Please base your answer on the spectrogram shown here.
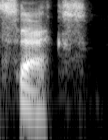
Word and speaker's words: CEX: So when you see CEX, sometimes it'll be pronounced CX or it may just be called sex.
